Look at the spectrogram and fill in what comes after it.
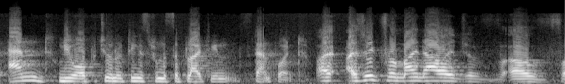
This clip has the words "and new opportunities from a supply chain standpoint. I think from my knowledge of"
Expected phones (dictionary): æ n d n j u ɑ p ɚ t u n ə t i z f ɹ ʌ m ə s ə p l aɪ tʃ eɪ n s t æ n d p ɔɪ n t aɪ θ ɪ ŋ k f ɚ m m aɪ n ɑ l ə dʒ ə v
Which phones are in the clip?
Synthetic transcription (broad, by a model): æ n d n j u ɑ p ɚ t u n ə t i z f ɹ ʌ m ə s ə p l aɪ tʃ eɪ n s t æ n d p ɔɪ n t aɪ θ ɪ ŋ k f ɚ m m aɪ n ɑ l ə dʒ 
